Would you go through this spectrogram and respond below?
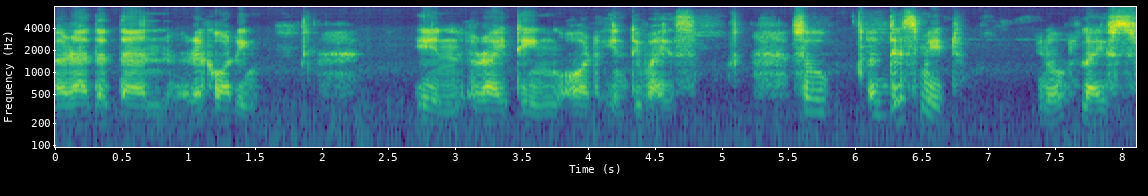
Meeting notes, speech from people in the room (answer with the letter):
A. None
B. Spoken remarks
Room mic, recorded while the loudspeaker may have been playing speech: A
